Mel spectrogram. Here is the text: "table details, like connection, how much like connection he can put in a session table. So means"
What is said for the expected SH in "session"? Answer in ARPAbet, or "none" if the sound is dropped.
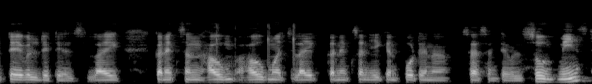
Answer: S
